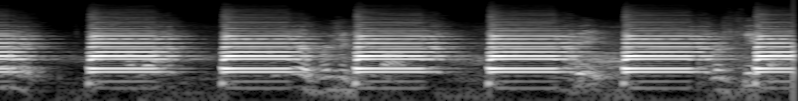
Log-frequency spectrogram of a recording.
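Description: Loud two-tone horn-like blasts, about one a second, repeating evenly; the alarm went off when the car was entered without the fob.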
